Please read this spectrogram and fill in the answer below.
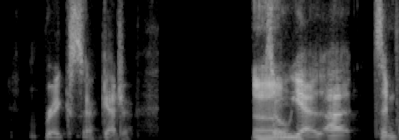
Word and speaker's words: Ryx: It's Rex, right? yeah, you got it. Rex.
